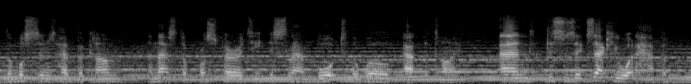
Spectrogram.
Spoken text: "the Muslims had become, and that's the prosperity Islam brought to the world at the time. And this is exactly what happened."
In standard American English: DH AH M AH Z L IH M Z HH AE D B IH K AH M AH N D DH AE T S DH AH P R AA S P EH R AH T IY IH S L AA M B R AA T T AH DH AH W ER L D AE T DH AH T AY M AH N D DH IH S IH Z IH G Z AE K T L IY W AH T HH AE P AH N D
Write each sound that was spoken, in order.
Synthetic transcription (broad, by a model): DH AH M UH S L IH M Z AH D B IH K AH M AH N DH AE T S DH AH P R AA S P EH R AH T IY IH S L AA M B R AA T T AH DH AH W ER L D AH T DH AH T AY M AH N DH IH S IH Z IH G Z AE K T L IY W AH T HH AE P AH N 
